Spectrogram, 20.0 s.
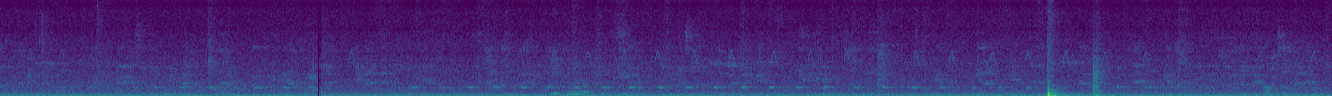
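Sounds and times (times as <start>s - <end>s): high bird chirps: 5.4s - 19.9s
sharp knocks: 15.7s - 16.6s.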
